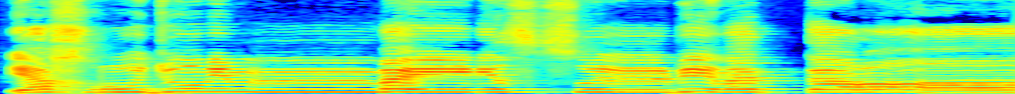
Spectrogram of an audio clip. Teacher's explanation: അവസാനത്തിൽ ബ കൽക്കലയുടെ ലെറ്റർ ആയതുകൊണ്ട് ഫുൾ സുക്കൂന് കൊടുത്തിട്ട് നിർത്തി കൊടുക്കുക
